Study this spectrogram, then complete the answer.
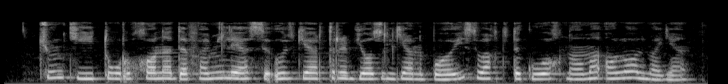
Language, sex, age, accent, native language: Uzbek, female, under 19, Buxoro, Uzbek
